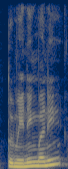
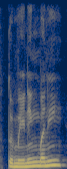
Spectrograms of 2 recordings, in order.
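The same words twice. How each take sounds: The two takes are said the same way.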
